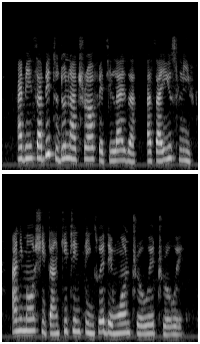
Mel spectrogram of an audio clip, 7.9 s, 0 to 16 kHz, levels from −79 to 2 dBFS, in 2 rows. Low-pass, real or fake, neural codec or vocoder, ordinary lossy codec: 7.2 kHz; real; none; none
